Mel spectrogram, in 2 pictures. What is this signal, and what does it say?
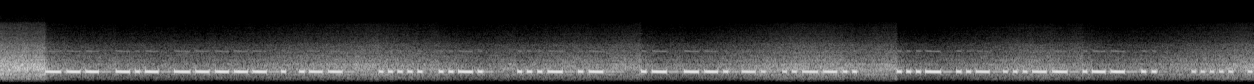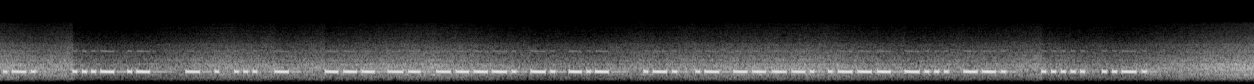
Morse code, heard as a keyed tone, hand-sent with a straight key, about 25 wpm, 590 Hz, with radio static, a narrow filter and room echo. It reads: OK0EW 5F VA AGN? VU3WI 5F VA TEST OM9NK RA9JBG 5F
